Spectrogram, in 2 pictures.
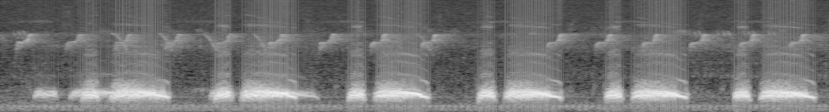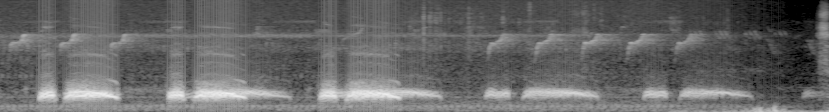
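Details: Spotted dove cooing at a decoy trapping site in mountain forest, Kanchanaburi, Thailand: a long, regular string of soft hooting notes in pairs, roughly one per second, with high, thin chirps from another bird and a low thump at the end.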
